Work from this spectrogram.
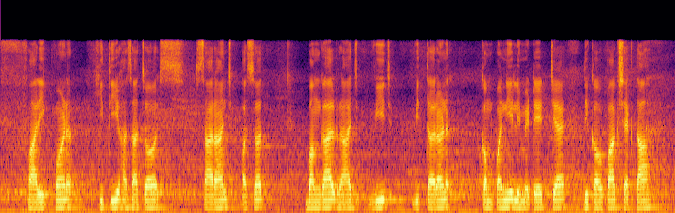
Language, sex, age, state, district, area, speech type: Goan Konkani, male, 18-30, Goa, Salcete, urban, read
